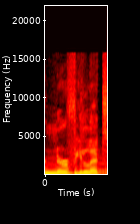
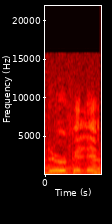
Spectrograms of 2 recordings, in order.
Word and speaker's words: Neuvillette: Both Vautrin and Carol are Neuvillette's most trusted subordinates.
